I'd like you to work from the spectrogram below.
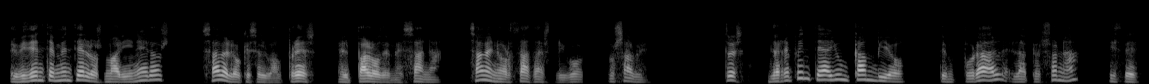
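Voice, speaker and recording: A middle-aged man giving a lively literature lesson to a class, acting out quoted lines with a raised voice. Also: on the high side, dry recording, dull audio. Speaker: literature workshop teacher.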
